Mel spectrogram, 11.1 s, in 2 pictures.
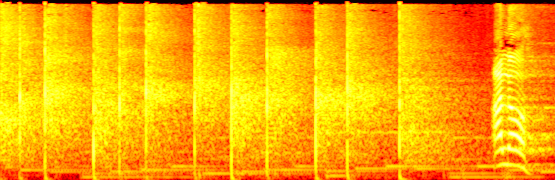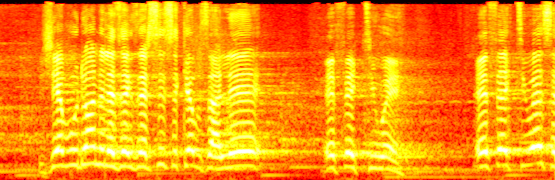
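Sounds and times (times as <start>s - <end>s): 
classroom applause: 0.0s - 3.3s
speech: 5.0s - 8.2s, 8.8s - 9.7s, 10.3s - 11.0s.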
